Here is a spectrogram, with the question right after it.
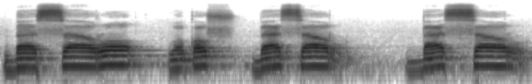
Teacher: با زبر ب، سین زبر س، بس، را زبر را، را کے اوپر زبر تو را کو پر پڑھیں گے، سین سختی سے، سیٹی جیسی آواز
